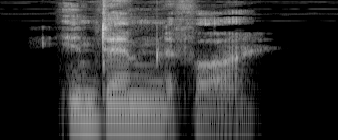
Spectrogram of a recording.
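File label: "indemnify", Australian English; pronunciations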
